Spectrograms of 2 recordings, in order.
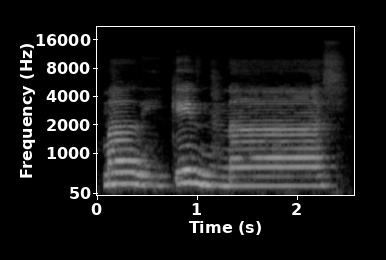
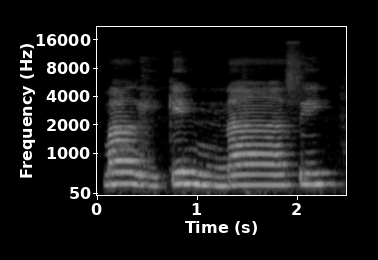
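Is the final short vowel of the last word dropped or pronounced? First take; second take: dropped; pronounced. First: The last word stops without its final vowel. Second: The last word keeps its final short vowel.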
